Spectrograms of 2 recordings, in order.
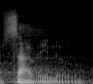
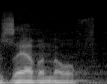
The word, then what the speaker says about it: Zawinul: And that's better than what Pee Wee Marquette and people like that who have been mispronouncing his name for years call him Zavanoff.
